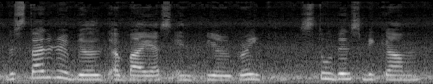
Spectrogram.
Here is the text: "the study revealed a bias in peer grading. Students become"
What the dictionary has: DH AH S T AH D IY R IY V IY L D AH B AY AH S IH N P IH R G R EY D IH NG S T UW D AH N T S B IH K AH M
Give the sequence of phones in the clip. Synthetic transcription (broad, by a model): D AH S T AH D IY R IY B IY L D AH B AY AH S IH N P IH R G R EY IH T S T UW D AH N T S B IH K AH M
